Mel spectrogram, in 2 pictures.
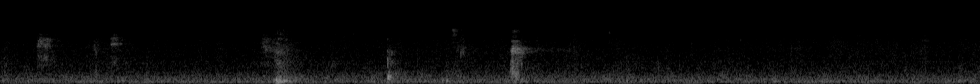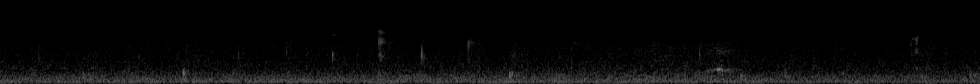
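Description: A large outdoor crowd murmurs quietly in the distance.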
